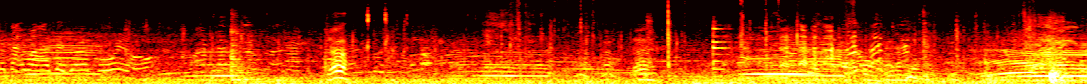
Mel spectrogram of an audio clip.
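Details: Huge cattle described as fierce, unloaded from a truck. Short, level moos recur every few seconds beneath constant shouting people and bursts of clanking, with a rising lowing call near the end.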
